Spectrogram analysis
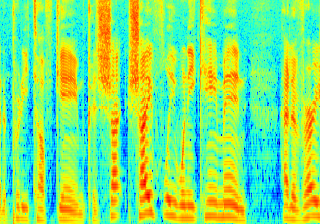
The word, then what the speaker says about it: Scheifele: Scheifele.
